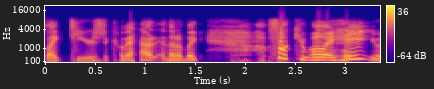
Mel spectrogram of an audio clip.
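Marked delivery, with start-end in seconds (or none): 2.2-3.3 higher, louder, hammed-up tantrum; mock tearful outburst. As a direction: storm off with fake hurt. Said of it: "I just run screaming, crying".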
